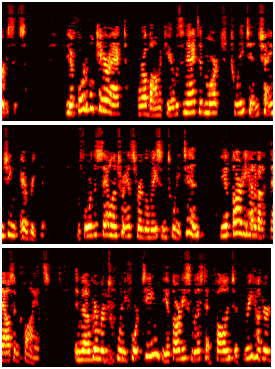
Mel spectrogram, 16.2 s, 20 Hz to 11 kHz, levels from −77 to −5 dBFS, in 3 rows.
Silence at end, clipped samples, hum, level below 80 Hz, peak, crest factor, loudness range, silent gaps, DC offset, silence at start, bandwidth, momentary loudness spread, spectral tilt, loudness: 0 s; under 0.1%; none; under -90 dBFS; -4 dBFS; 18 dB; 2 LU; 0.71-0.87 s, 1.16-1.20 s, 2.65-2.69 s, 6.38-6.46 s, 6.56-6.65 s, 6.81-6.90 s; under 0.1%; 0 s; 10.5 kHz; 12 LU; -2 dB/octave; -22 LUFS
